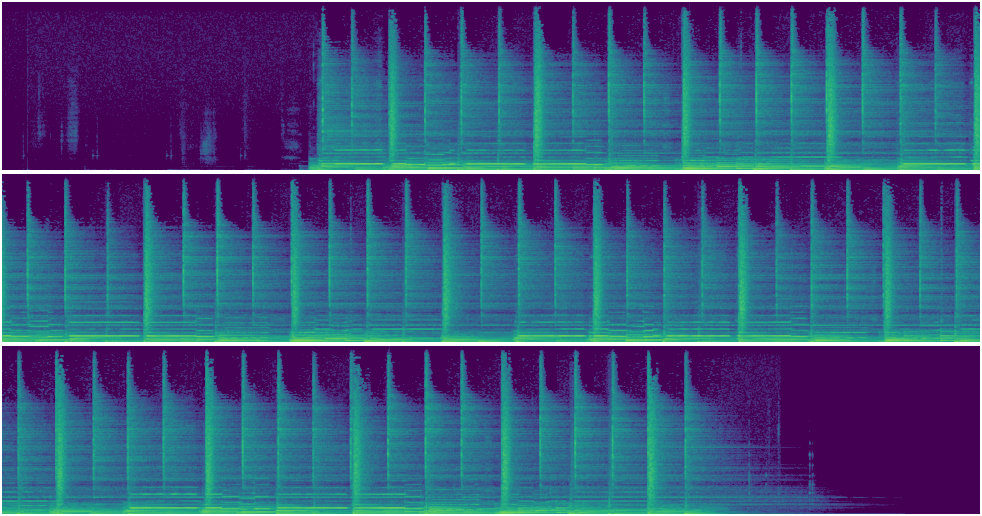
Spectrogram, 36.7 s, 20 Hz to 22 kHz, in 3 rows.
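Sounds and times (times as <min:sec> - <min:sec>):
studio-recorded song with drums: 0:04.0 - 0:34.6.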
